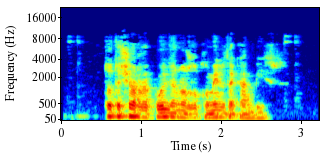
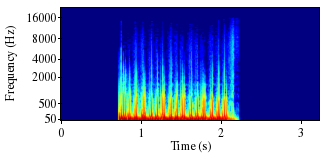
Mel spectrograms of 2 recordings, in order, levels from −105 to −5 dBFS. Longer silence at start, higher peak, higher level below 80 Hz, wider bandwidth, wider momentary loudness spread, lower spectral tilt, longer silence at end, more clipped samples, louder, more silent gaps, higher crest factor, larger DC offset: second, 0.55 s vs 0.75 s; first, -2 dBFS vs -8 dBFS; second, -40 dBFS vs -18 dBFS; first, 9 kHz vs 1.6 kHz; first, 16 LU vs 4 LU; second, -7 dB/octave vs -12.5 dB/octave; second, 0.55 s vs 1.05 s; neither; about the same, -20 LUFS vs -20 LUFS; neither; first, 20 dB vs 10 dB; neither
